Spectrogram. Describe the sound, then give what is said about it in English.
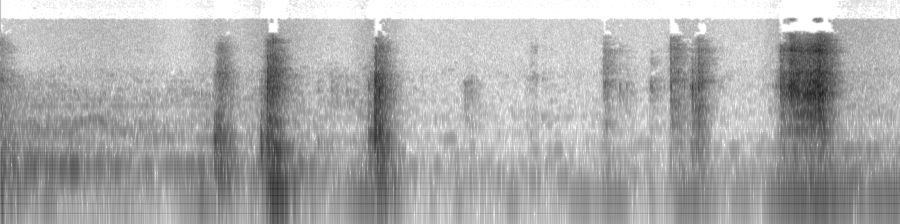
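A locked door is rattled and banged in a series of sharp, irregular knocks and jolts, ending in a louder, harsher bang, with a low steady hum underneath. “Oh, locked. This door's locked. Who's in there? Open this door. Open up.”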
